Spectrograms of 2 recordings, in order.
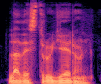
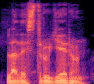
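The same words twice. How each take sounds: The two takes are said the same way.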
